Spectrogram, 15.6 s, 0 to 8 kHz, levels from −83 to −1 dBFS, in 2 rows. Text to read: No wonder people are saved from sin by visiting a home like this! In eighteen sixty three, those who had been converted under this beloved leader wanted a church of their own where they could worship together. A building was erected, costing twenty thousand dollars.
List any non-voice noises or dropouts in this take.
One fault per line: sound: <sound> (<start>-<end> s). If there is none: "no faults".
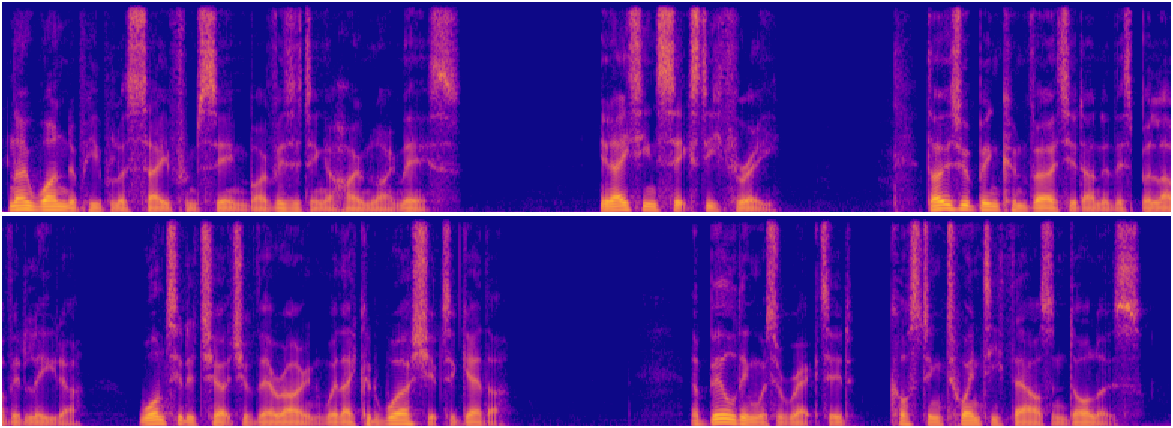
no faults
